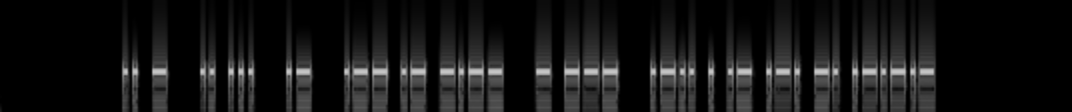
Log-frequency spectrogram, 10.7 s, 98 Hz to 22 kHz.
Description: Morse code, heard as a keyed tone, about 25 wpm, 700 Hz. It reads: IT IS A WAY TO LEARN.
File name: practice / 25wpm / Sentences with 3-Word Phrases - 25wpm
